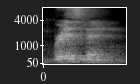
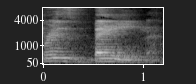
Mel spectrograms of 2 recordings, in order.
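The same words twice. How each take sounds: First: The last syllable is reduced, like 'bin'. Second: The last syllable is full, like 'bane'. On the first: The speaker calls it right. "but the locals say Brisbane" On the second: The speaker calls it wrong. "you might be tempted to say Brisbane"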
